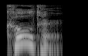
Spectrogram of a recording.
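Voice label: "coulter", British English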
